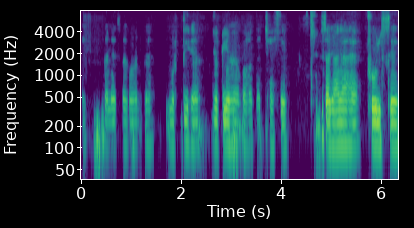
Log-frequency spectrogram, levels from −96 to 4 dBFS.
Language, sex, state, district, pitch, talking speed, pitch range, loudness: Hindi, male, Bihar, Jamui, 115 Hz, 140 wpm, 110-115 Hz, -25 LUFS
